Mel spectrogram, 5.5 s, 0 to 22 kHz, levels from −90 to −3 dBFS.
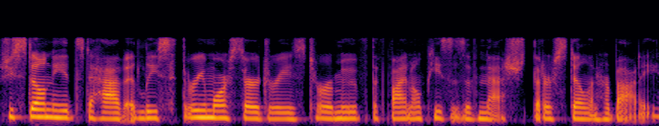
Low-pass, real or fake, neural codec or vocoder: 7.2 kHz; real; none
